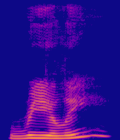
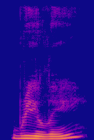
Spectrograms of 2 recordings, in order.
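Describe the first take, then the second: First: Really? louder and brighter with a rising lift; Really? cried out in mild delight; joyful cry. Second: Said in the usual way. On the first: A narrator's reading. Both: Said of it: "cried the marionette, jumping around with joy".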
